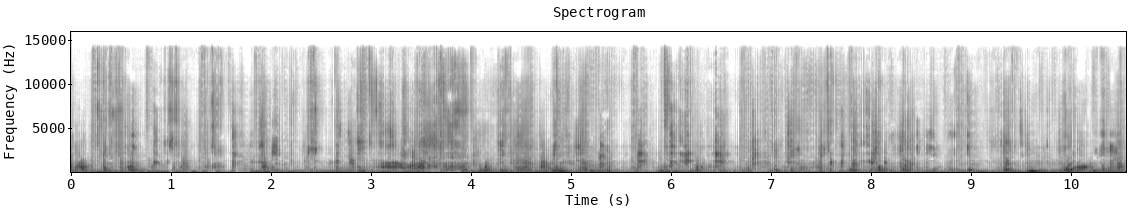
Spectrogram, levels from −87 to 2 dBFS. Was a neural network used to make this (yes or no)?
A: yes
